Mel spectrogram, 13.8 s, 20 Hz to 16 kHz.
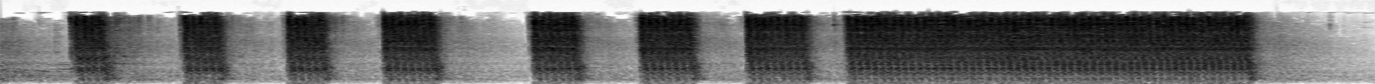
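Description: PKM belt-fed machine gun in 7.62x54mmR firing automatic: a string of short bursts about a second apart, then one long burst of about four seconds near the end.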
